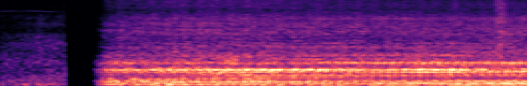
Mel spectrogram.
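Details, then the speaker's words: Acura TSX at idle after custom exhaust using stock mufflers: steady petrol rumble with a light metallic buzz from a rattling heat shield; otherwise sounds good and quiet. "There's a heat shield rattle. I gotta fix that, but it sounds pretty good."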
